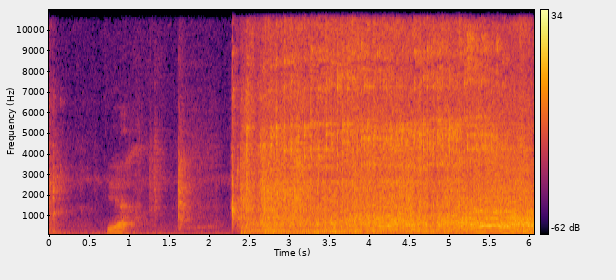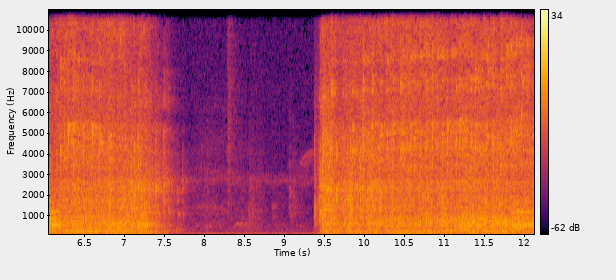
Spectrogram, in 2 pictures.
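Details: Thrift-store Weedeater PE550 edger, small two-stroke, after carburetor cleaning, air filter removed: high revs, steady raspy buzz, brief drop then straight back up; runs, but only on choke, carburetor leaking fuel, flooding.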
